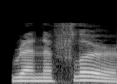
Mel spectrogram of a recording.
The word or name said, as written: renifleur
